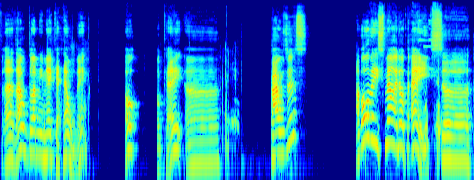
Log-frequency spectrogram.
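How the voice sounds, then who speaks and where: Young male streamer, chatty, self-deprecating, quick to curse; animated delivery, crisp bright tone. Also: fairly high pitch, slight background noise. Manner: chatty and self-mocking, swears when caught out. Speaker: game streamer. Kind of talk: casual gameplay commentary.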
